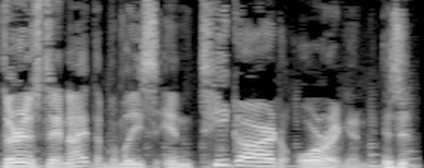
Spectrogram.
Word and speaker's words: Tigard: On Thursday night, the police in Tigard, Oregon. Is it Tigard?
